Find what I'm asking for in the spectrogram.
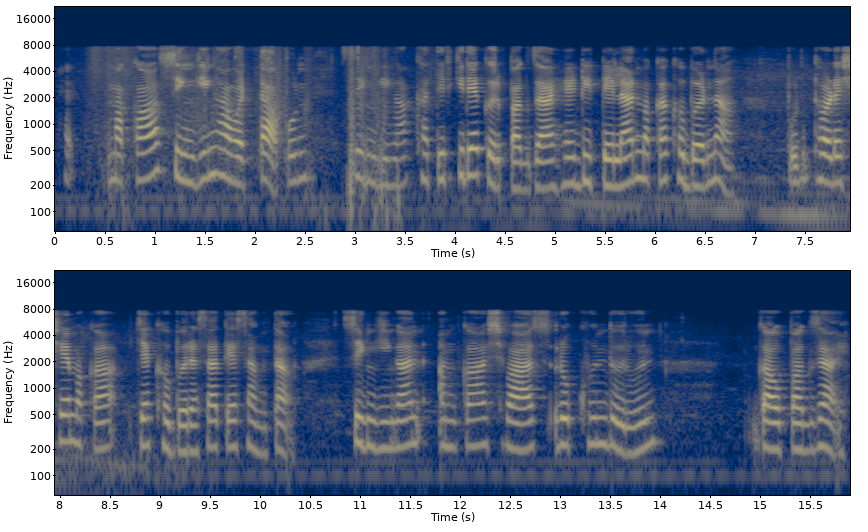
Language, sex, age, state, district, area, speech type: Goan Konkani, female, 45-60, Goa, Tiswadi, rural, spontaneous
